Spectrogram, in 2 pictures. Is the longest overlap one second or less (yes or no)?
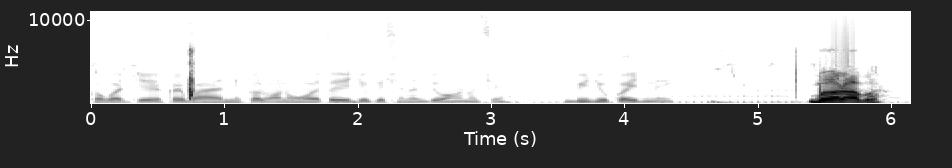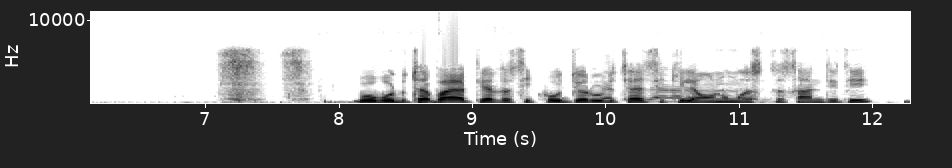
no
